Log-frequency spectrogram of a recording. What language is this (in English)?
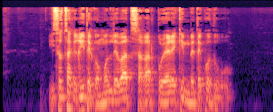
Basque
